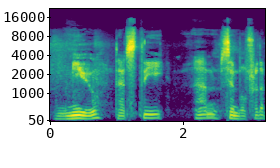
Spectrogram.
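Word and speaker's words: μ: And that M right here is pronounced mu.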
